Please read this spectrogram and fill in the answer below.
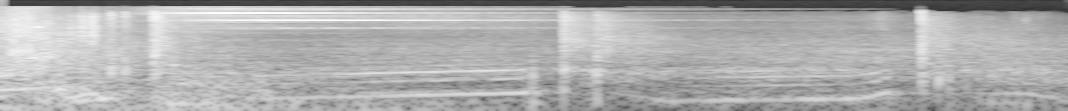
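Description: Intro sound effect of a car engine revving, its pitch climbing, breaking off about two seconds in, then climbing again, with a few sharp clicks, and fading out near the end.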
